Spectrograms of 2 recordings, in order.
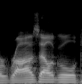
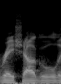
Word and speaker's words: Ra's al Ghul: Actually, funny enough, my comment on Nostromos is we're currently in our order, in production order, we're pre-Ra's al Ghul. – Yeah. – Or Ra's al Ghul, depending on the pronunciation. This guy is almost like a parody of what Ra's al Ghul is like on the show.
